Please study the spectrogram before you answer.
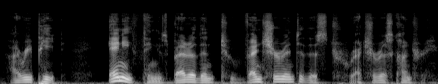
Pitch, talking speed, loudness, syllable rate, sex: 90 Hz, 165 wpm, -21 LUFS, 6.0 syllables/s, male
